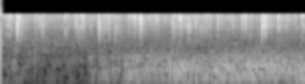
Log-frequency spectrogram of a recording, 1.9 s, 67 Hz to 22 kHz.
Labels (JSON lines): {"label": "biophony, growl", "recorder": "SoundTrap 500"}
